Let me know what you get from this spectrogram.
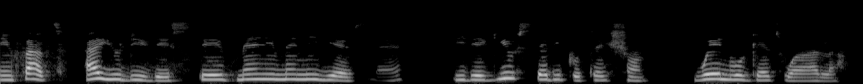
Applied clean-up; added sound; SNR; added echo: none; none; none; none.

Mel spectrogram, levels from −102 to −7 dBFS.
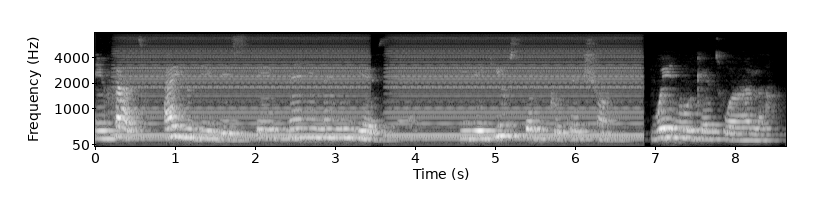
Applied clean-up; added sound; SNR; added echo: none; Organ; 10 dB; reverberation time 0.6 s.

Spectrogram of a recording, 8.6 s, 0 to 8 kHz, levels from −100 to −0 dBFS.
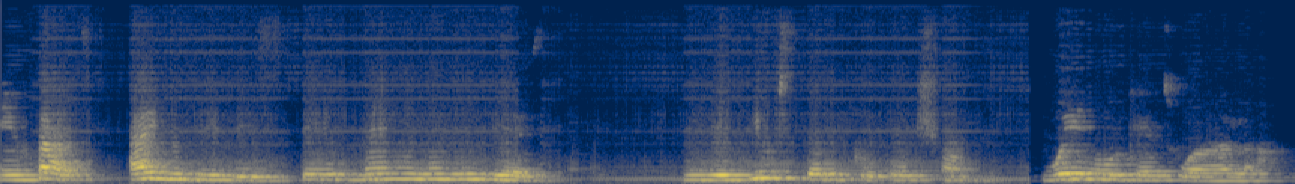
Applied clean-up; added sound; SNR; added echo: neural separator model SepFormer DNS4.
